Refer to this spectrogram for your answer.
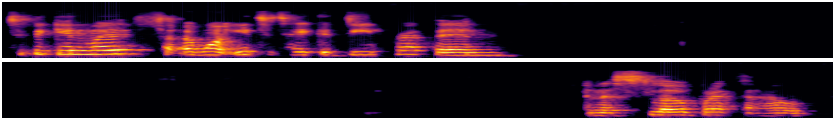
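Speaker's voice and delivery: unhurried phrases, leaving room to breathe; guided meditation. Acted. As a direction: guide listeners gently into calm, breath by breath.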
